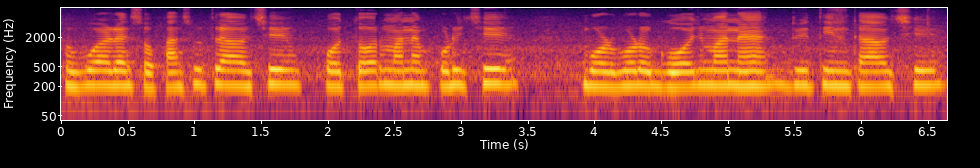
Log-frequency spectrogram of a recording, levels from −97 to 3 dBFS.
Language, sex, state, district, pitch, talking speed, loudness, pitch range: Odia, female, Odisha, Sambalpur, 205 Hz, 115 wpm, -14 LUFS, 200-210 Hz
